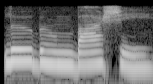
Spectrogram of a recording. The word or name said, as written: Lubumbashi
